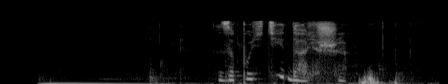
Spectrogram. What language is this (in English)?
Russian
